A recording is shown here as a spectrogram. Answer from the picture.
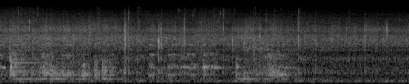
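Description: Garlic frying in shallot oil in a pan, a steady sizzle with a few light clicks from the utensil.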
